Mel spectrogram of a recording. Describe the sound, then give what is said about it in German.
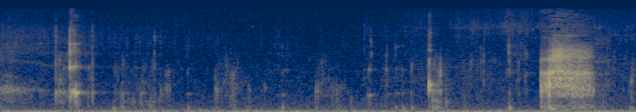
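A double bass player drinks beer, with a few soft gulps and small mouth noises. One loud, rough burp follows near the end. “Sie erlauben, dass ich nebenher Bier trinke. Ich habe einen wahnsinnigen Flüssigkeitsverlust.”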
